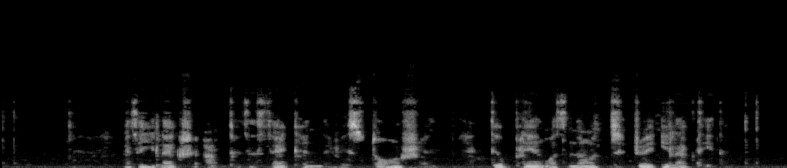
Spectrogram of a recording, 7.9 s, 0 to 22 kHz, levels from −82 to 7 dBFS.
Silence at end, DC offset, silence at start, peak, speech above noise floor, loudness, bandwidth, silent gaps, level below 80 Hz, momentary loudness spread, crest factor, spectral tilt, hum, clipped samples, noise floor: 0.4 s; under 0.1%; 0.7 s; -4 dBFS; 40 dB; -23 LUFS; 11 kHz; none; -56 dBFS; 16 LU; 22 dB; -3.5 dB/octave; none; under 0.1%; -64 dBFS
